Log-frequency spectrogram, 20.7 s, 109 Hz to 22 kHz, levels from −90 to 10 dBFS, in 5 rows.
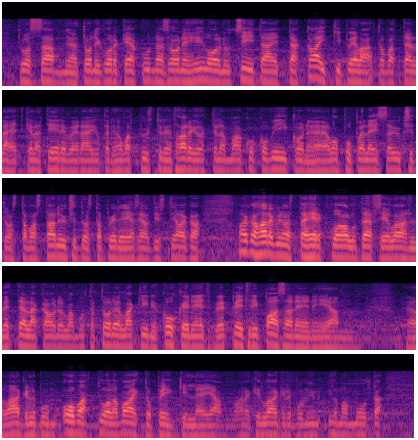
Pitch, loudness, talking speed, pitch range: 140 Hz, -24 LUFS, 155 wpm, 130-145 Hz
